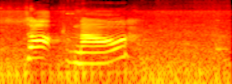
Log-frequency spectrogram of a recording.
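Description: A young woman speaks excitedly close to the microphone.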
